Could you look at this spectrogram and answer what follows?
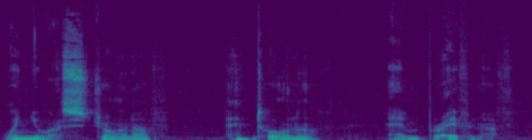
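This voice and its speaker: Man as a slow, reassuring puffin father. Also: on the low side, expressive, fairly bright tone, a little hiss or hum, poor audio. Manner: patient, measured, reassuring. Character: protective, encouraging adult male puffin parent. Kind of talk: storybook character voice.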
